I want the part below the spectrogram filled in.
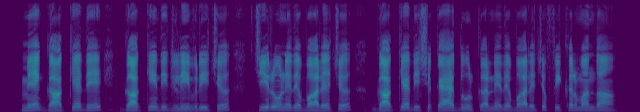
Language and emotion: Dogri, fearful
